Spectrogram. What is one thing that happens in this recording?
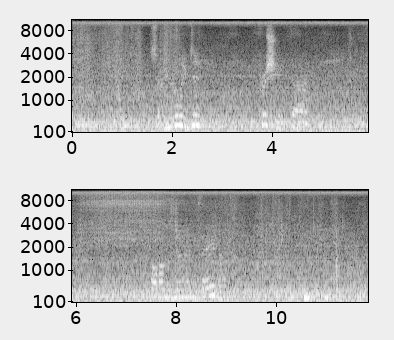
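An elderly woman speaks softly and close by.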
